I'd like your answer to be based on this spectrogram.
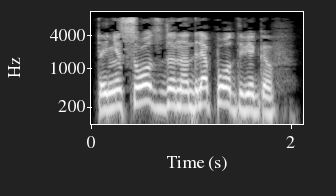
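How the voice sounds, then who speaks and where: A woman voicing a boastful, hot-headed young male bogatyr hero in an audiobook, speaking low, slow and stern. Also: a little mellow, no echo, natural voice. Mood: scornful. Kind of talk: audiobook character voice.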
